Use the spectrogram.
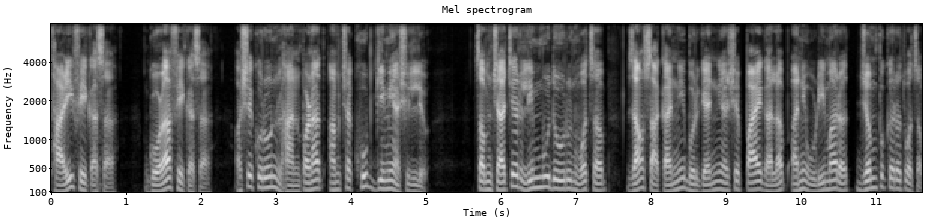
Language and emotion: Goan Konkani, neutral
